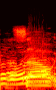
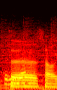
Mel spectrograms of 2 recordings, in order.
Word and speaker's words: SAO: Today we are looking at Zhao in real life, or SAO, I don't know how you pronounce it, those Anglophone countries, but Zhao is like people pronounce it in Italian.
